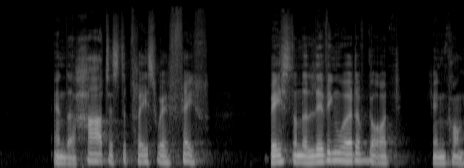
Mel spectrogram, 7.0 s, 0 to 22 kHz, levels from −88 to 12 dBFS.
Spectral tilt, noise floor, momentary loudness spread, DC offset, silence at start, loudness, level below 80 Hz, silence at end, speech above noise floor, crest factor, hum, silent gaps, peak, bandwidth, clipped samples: -5.5 dB/octave; -87 dBFS; 9 LU; under 0.1%; 0.8 s; -34 LUFS; -66 dBFS; 0 s; 54 dB; 22 dB; none; none; -14 dBFS; 18.5 kHz; under 0.1%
